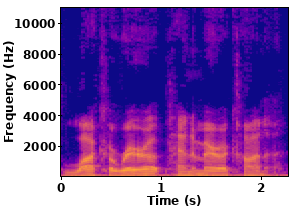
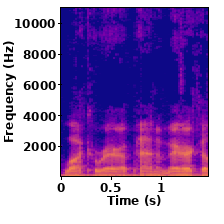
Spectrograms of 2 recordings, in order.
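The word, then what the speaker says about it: La Carrera Panamericana: it right this time it's la herrera pan americana not lock herrera pan america like i was saying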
